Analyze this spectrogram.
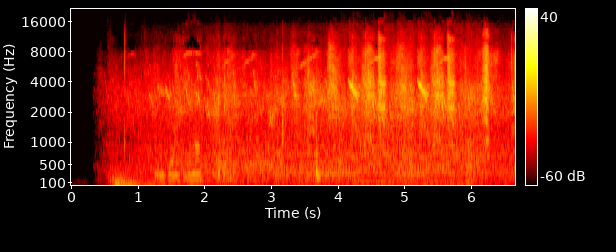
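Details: Several Purple Martins in Pennsylvania chatter together in a busy stream of gurgling chirps and short rising whistles, with a low murmur underneath at the start.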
